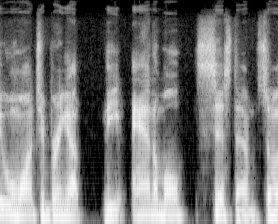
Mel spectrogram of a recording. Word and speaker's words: ANYmal: to bring up the animal system so it's a-n-y-m-a-l so it is pronounced as the animal this thing is amazing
